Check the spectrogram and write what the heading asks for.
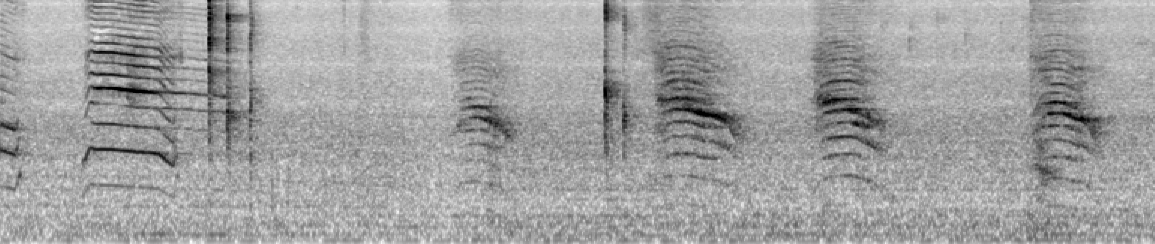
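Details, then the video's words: Kitten begging for head rubs with a few fainter meows, one clear long call at the start followed by softer, shorter cries and small clicks in a quiet room. "Noisy Kitten Meowing So Loud & Won't Stop Screaming Until I Give Head Rubs"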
